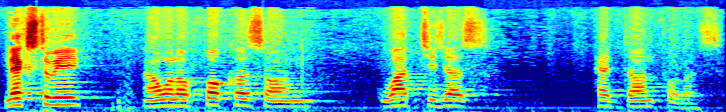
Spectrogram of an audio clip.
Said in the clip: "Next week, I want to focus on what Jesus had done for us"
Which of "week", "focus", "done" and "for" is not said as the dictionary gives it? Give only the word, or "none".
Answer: none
